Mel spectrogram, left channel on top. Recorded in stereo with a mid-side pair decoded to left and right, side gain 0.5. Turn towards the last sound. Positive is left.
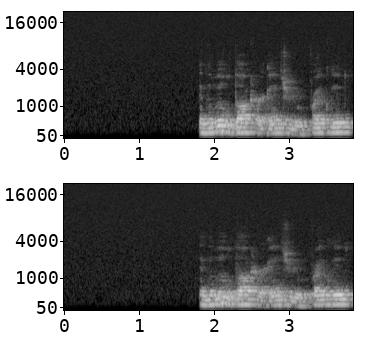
turn(degrees=75)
